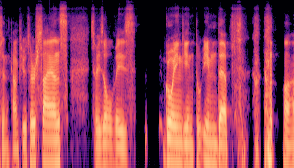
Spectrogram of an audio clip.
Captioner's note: laughing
